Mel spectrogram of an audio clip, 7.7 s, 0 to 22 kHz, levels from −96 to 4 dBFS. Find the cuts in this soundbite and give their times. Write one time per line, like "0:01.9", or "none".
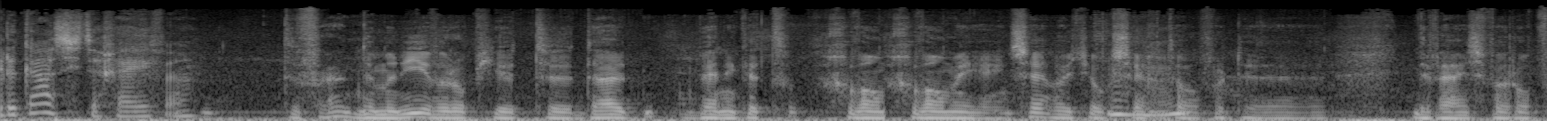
0:04.4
